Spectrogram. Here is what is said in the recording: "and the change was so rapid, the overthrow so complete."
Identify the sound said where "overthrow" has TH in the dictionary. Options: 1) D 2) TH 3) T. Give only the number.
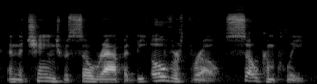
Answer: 2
